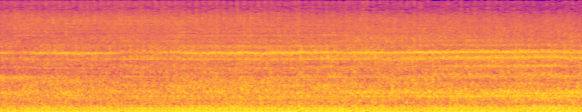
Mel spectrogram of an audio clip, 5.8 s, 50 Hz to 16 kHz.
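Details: ST1100 motorcycle idling with a steady, loose metallic rattle over the low engine beat, even throughout; rattle of unknown origin.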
